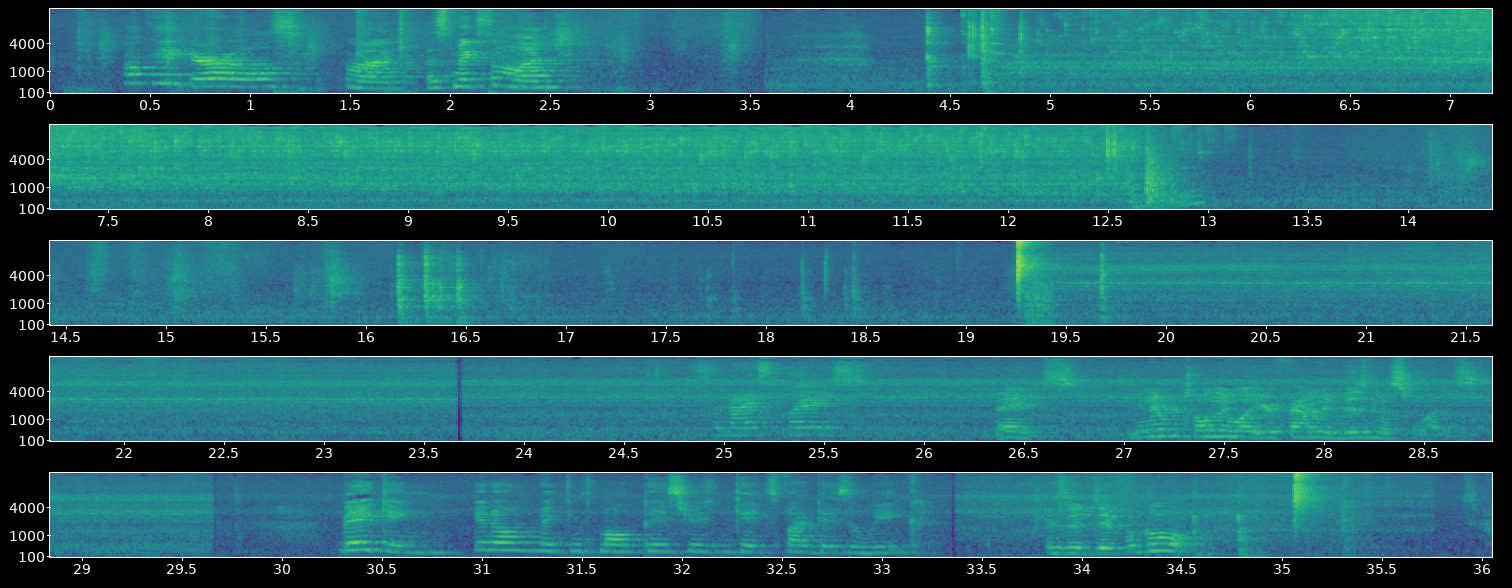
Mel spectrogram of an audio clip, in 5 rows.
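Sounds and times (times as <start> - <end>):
water running from a tap: 4.9 - 12.7.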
